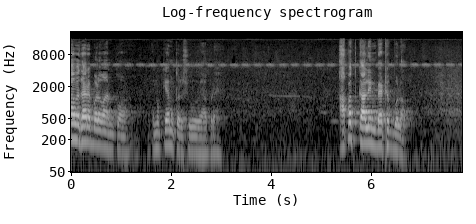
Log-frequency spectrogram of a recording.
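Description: An elderly man speaks expressively into a microphone, pausing between phrases.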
